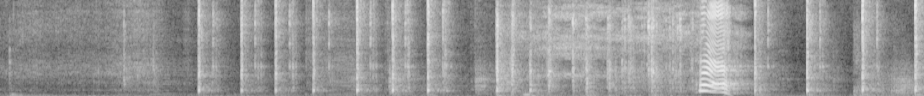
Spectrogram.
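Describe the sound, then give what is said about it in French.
Repetitive clicking of a computer mouse: many sharp, dry clicks in quick, slightly irregular succession, with no voices. “Le son répétitif d'une souris qui clique, surtout quand t'habites dans un appartement avec une autre.”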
